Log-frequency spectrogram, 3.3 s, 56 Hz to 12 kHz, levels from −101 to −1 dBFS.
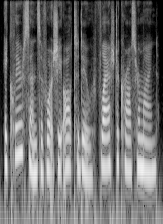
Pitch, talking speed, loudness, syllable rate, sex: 215 Hz, 240 wpm, -18 LUFS, 5.4 syllables/s, female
